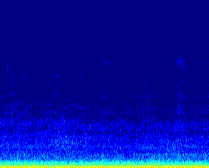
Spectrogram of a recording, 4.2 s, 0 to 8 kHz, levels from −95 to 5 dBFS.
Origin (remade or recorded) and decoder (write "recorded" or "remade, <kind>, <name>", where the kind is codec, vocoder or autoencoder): recorded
